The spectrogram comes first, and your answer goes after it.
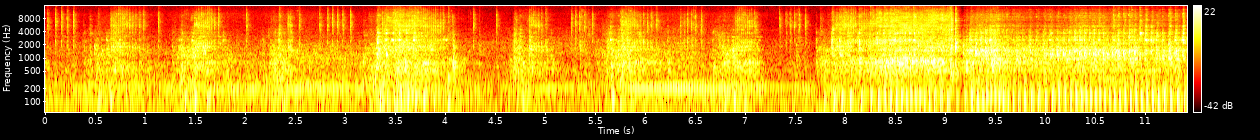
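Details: Hero Splendor single-cylinder, before repair, that made a noise and stalled repeatedly: uneven idle and revs with a heavy knocking beat that follows engine speed; mechanic suspects the crank, pointing to worn crank bearings.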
